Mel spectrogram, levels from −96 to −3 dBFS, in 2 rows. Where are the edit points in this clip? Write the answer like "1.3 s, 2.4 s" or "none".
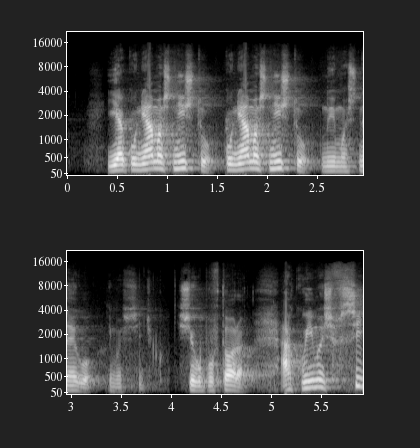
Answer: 1.6 s, 3.4 s, 4.0 s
